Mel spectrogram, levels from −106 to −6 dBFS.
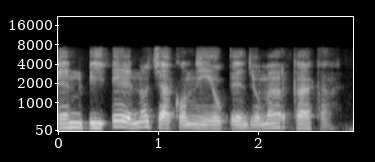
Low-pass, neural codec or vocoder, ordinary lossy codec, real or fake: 7.2 kHz; codec, 24 kHz, 1 kbps, SNAC; none; fake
